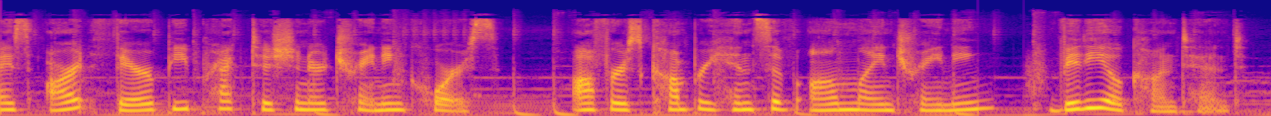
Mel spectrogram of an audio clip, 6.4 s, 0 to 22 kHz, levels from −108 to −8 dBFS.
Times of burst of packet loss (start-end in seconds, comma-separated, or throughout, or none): none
